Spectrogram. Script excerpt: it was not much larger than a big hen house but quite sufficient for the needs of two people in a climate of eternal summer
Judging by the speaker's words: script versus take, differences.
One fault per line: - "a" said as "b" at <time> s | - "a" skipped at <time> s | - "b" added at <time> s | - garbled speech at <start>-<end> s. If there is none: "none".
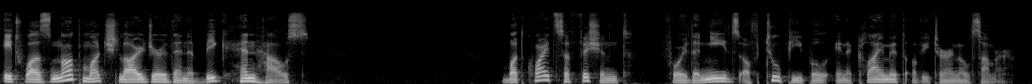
none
